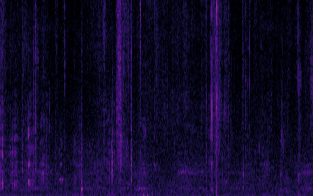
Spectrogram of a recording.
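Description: A horse tears and munches grass up close.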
